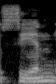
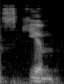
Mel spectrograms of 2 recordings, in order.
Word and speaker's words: Scene: paham konsep Apa itu Sin ya ini tulisannyaene g dibacanya Sin ya teman-teman bukan skin jadi jangan salah baca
